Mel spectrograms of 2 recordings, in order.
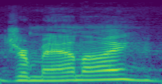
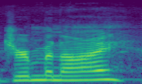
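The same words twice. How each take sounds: First: Testing "Germani" as zher-MAN-eye, unsure; trying the pronunciation. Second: "Germani" retried with a hard j start, jer-muh-nye; "Germani" with a hard J and a lighter middle vowel; second quick attempt at "Germani", hard j; second try at the pronunciation. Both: Shown as a demonstration. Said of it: "Am I saying it right?".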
